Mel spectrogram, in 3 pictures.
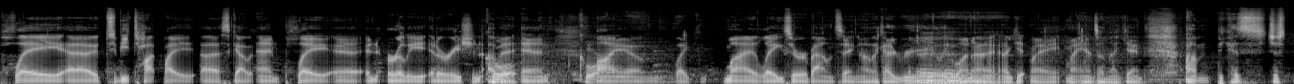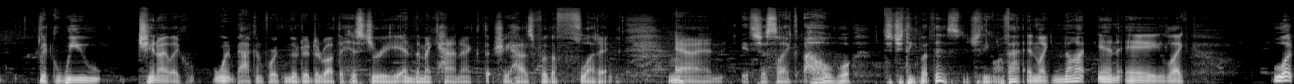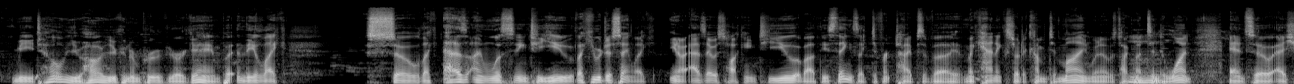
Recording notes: The second of two Designer Deep Dives we recorded on the ground at GEN CON in August.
